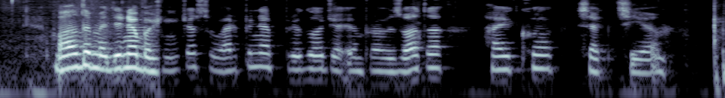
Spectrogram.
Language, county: Lithuanian, Vilnius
